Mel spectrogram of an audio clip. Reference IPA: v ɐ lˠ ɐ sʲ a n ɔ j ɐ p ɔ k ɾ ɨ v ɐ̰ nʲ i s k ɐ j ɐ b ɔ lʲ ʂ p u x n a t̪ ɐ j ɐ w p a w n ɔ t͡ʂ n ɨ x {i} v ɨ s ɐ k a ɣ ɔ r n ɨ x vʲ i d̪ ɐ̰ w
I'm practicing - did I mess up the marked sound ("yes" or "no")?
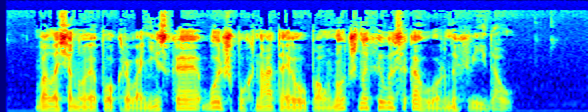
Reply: no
